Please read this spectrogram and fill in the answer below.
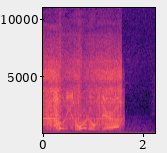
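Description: A man speaking over the steady noise of a helicopter in flight. Both cut off abruptly about one and a half seconds in, leaving only a low steady hum.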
